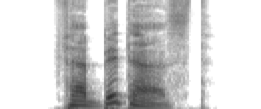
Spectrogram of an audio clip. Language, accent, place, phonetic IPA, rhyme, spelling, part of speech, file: German, Germany, Berlin, [fɛɐ̯ˈbɪtɐst], -ɪtɐst, verbitterst, verb, De-verbitterst.ogg
- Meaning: second-person singular present of verbittern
